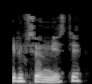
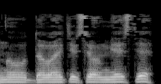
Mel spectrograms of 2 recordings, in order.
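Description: First: High, bright rising offer; all of it, with a lift on или; cheerful offer. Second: Slow, unsure drawn-out answer; hesitant drawl. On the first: Hostess offers food. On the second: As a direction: stretch всё out hesitantly. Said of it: "нерешительно протянул". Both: Acted.

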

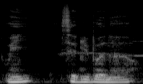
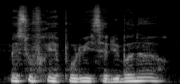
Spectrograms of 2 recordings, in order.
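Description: First: Softer, absent-minded agreement; mechanical echo. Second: Higher, heartfelt declaration of love; fervent happiness. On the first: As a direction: repeat it with your thoughts elsewhere. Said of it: "Milady reprit machinalement". (machinalement, l'air absent) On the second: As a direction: say it with glowing conviction. Confie son bonheur d'aimer. (bonheur fervent) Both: A narrator's reading.

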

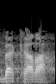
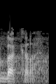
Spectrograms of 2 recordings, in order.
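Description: First: Three open syllables in بكرة, BA-ka-ra; fatha on the kaf. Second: Two syllables in بكرة, BAK-ra; sukun on the kaf. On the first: Teacher correcting himself to the common form, بكرة as ba-ka-ra. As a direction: say بكرة as ba-ka-ra, an a after the k. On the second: Teacher giving the common form of a word, بكرة as bak-ra. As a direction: say بكرة as bak-ra, no vowel after the k. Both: Shown as a demonstration. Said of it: "المشهور بالفتح".

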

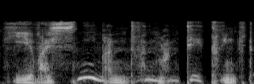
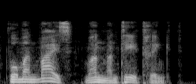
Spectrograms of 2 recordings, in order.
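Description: First: Slow, rasping creature retort; Gollum hissing. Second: Natural voice, mildly affronted; indignant companion. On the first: Gollum retorts to Sam about teatime, hissing. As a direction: throw it back with a hiss. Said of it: "fauchte Gollum". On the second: Sam lectures Gollum on teatime, mildly indignant. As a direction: make a point of civilised habits. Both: A narrator's reading.

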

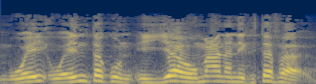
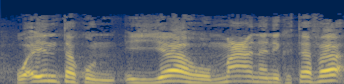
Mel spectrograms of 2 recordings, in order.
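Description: The two takes are said the same way.

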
